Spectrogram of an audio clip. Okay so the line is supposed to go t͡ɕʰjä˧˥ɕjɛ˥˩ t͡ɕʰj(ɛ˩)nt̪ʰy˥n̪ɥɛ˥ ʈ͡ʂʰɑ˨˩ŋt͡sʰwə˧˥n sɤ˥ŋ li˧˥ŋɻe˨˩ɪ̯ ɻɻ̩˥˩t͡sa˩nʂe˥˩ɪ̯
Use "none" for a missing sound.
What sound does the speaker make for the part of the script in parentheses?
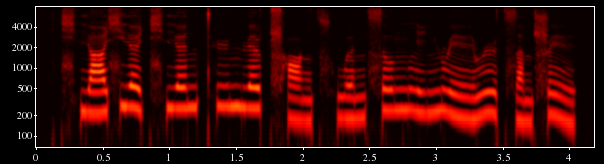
ɛ˥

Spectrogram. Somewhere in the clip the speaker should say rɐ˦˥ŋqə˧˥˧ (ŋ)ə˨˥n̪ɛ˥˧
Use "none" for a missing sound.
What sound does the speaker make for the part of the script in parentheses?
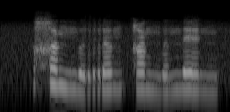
ŋ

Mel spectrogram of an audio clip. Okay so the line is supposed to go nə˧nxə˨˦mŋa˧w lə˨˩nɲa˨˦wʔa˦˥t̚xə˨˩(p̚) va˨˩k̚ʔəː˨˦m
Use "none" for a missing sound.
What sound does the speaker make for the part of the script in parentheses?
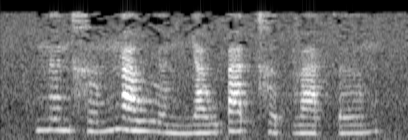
p̚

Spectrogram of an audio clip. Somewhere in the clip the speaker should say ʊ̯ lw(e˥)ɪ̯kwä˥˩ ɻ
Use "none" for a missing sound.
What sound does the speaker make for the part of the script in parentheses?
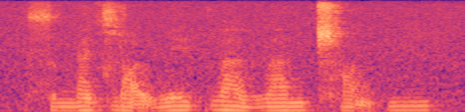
e˥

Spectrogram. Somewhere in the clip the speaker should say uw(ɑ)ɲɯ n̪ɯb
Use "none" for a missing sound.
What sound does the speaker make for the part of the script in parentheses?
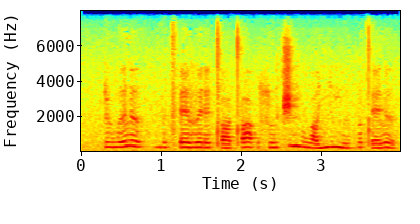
ɒ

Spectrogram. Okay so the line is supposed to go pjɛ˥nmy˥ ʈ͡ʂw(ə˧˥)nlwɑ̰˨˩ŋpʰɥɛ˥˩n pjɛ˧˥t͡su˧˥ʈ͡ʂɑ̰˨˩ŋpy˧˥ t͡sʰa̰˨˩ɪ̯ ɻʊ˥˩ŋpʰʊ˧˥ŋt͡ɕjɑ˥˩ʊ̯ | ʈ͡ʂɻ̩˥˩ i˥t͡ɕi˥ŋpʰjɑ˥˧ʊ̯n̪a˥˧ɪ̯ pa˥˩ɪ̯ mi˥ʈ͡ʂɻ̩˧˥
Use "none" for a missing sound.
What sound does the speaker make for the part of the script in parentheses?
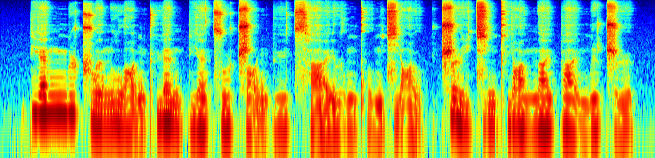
ə˧˥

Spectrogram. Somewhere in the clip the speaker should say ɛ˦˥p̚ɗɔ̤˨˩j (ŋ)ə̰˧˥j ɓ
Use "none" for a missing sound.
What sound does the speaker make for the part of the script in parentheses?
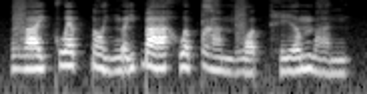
ŋ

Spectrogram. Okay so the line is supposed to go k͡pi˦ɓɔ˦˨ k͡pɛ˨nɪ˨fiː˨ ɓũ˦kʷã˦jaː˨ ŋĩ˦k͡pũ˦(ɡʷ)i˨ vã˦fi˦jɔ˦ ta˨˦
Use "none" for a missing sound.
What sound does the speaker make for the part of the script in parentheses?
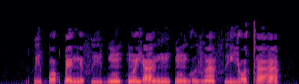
ɡʷ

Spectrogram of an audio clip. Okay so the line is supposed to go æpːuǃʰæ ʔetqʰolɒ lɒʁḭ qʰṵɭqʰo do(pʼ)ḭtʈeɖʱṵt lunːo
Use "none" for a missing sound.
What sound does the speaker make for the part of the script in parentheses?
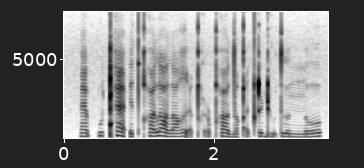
qʼ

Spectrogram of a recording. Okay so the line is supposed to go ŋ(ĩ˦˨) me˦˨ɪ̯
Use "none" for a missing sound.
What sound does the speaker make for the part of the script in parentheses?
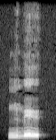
ĩ˦˨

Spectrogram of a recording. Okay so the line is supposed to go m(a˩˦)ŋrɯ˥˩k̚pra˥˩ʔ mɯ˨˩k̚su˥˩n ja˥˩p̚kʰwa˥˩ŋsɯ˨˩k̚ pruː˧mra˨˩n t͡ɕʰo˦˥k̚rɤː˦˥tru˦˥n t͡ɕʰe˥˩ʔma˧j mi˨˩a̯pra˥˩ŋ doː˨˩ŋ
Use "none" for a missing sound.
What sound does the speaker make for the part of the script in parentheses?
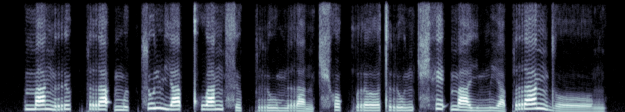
a˥˩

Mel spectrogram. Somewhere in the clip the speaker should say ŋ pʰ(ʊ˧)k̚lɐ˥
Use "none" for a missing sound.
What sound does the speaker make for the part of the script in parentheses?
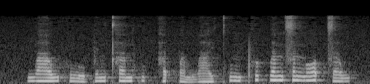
ʊ˥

